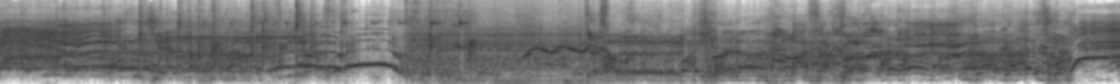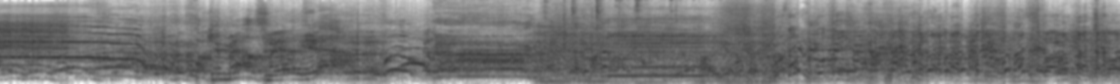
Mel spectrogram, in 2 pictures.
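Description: An electric guitar plays distorted, wailing lines.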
